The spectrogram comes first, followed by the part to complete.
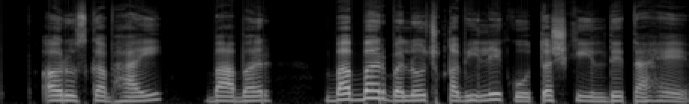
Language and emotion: Urdu, neutral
